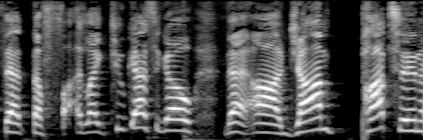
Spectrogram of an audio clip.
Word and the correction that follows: Potash: John Potash.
